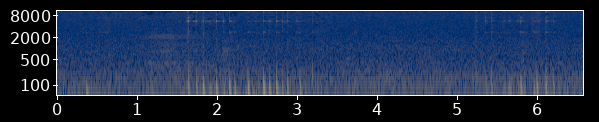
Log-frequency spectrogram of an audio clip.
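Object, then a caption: Clear glass vase. Fingernails tap quickly on the rim and body of a medium, hollow, empty clear glass vase held in one hand. Two bursts of soft, dry taps come through, mostly as low thuds with a faint, bright glassy ping that dies away almost at once. Quiet stretches of background hush sit between them.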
